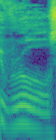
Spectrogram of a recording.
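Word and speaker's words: Rouxls: It's actually rules. You don't have to pronounce the X.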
